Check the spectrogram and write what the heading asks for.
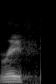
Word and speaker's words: Ralph: His name is Ralph Fiennes, right? – And he pronounces it Rafe for some reason.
